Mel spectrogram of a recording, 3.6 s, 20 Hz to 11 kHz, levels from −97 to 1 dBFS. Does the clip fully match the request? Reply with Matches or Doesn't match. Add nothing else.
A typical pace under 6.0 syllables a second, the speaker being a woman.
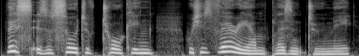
Matches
